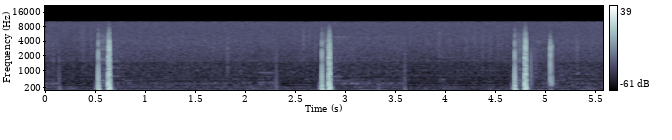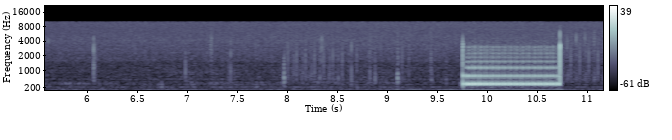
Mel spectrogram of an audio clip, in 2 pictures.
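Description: Telephone line sounds on a nondescript trunk in a phone exchange office, checked for its ring and busy: a few sharp, loud clicks spaced apart, fainter ticks, then one steady buzzy tone lasting about a second at the end.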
